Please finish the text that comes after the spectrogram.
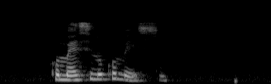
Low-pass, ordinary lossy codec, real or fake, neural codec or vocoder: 7.2 kHz; MP3, 64 kbps; fake; autoencoder, 48 kHz, 128 numbers a frame, DAC-VAE, trained on Japanese speech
